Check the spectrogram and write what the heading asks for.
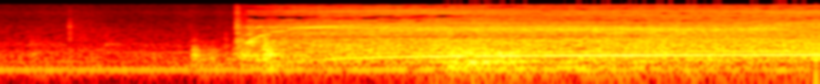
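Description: Electric hand mixer switched on about a second in, its motor quickly rising in pitch and then running at a steady, loud whine as its beaters whisk cake batter in a glass bowl.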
